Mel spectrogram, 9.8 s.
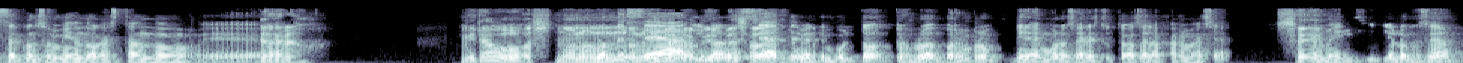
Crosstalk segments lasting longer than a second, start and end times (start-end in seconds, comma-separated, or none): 3.9-5.3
